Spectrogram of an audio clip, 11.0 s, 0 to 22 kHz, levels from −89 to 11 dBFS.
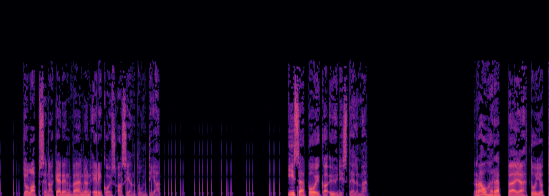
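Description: From 0.02 s to 6.33 s a train of clicks runs over the sound, about 8 per second on an uneven pace, some fifty in all. Each click has much the same sharp shape and peaks at roughly the level of the signal itself, so the ticking is heard throughout, including in quieter gaps. The pulses stop abruptly at 6.33 s. The cause is likely interference from nearby equipment or a faulty connection or power supply.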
